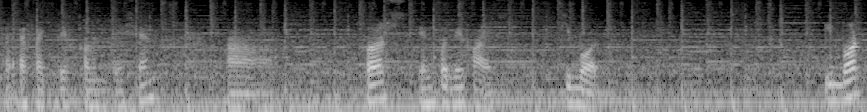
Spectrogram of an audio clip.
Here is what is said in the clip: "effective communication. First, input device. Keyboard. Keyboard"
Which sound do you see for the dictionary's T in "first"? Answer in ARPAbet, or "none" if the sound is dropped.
none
